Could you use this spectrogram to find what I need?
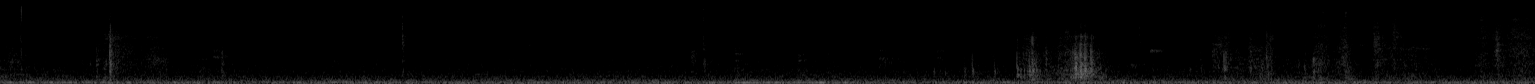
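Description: Paperback book pages rustle as they are turned.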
